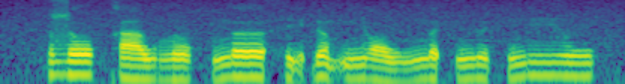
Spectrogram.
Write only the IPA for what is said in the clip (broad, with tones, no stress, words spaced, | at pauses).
zo˧ka˨˩w lo˨˩k̚ŋəː˧hḭ˧˨ ɗə̰˧˨mɲɔ˧˩wŋə˨˩t̚ ŋɨ˨˩t̚ŋi˧w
